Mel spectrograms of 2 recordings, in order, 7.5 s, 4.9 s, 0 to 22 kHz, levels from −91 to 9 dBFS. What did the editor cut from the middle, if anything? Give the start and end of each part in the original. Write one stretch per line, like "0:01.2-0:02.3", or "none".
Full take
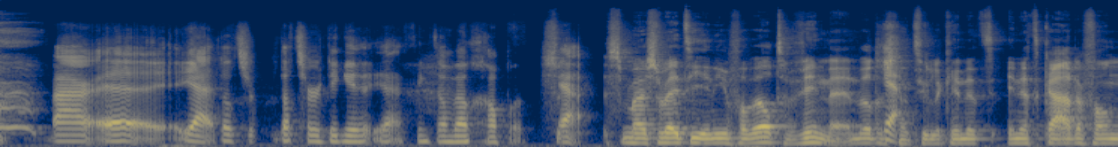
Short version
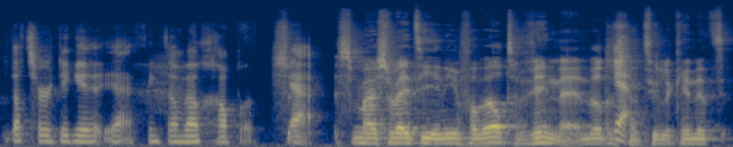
none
